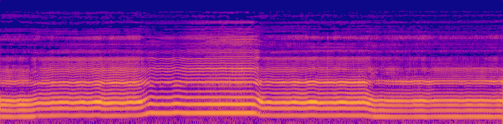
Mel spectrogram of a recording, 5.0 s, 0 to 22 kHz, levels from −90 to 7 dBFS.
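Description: A music clip with repeated stalls (stutter) between 3.49 and 4.40 s: nine brief hitches, the longest 24 ms, where late packets drained the jitter buffer and the receiver extended the last sound. A spectrogram shows short frozen, smeared columns; the waveform shows repeated cycles.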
